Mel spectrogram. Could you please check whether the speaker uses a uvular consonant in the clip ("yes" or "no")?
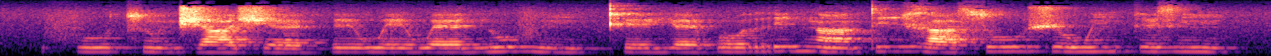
no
